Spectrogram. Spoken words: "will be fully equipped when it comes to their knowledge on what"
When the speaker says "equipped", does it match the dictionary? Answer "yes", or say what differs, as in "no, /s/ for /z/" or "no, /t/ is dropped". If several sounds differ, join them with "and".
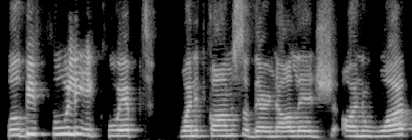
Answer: yes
